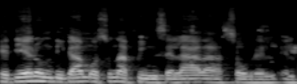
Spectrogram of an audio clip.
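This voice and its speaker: With a Yucatán accent, a man speaks at a medium pitch and a fairly slow pace, his tone dark and mellow and his intonation monotone and flat. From Yucatán Peninsula, Mexico (Maya-speaking jungle community). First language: Yucatec Maya (speaking Spanish). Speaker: university professor and Maya language revitalization leader. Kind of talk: interview.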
